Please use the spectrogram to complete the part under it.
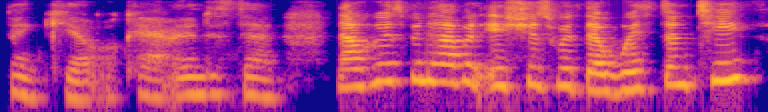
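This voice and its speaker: A British woman with a high, sing-song voice talks briskly while hosting a live phone-in as a psychic medium. She chats casually through a reading, often checking that the caller follows her.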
